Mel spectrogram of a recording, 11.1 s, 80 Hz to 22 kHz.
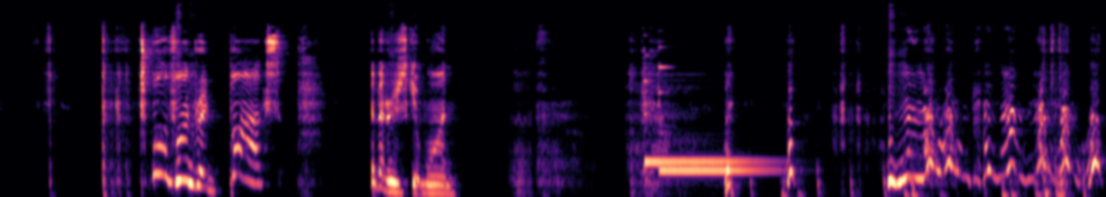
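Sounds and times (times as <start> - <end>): two-note doorbell chime: 6.4 - 8.0
dog barking: 9.0 - 11.0.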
